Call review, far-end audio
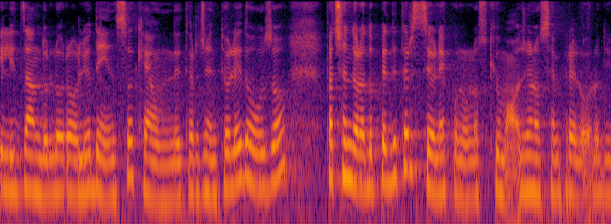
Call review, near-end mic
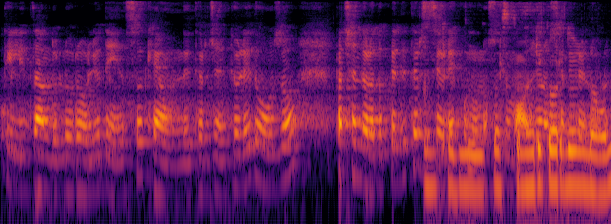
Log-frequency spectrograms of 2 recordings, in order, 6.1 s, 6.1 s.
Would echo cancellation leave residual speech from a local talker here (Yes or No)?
Yes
